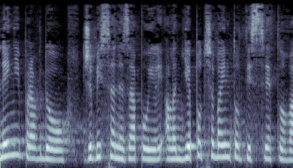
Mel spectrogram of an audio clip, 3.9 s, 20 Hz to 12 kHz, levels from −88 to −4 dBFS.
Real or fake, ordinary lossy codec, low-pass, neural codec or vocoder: fake; MP3, 64 kbps; 10.8 kHz; codec, 24 kHz, 0.9 kbps, WavTokenizer, medium speech release version 1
